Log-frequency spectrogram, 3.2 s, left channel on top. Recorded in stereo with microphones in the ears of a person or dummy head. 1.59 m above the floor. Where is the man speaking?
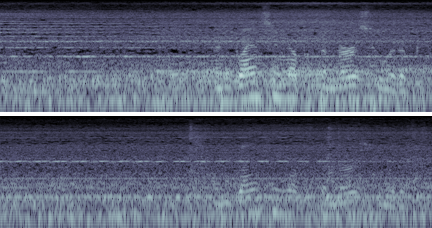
65° left (ahead or behind).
